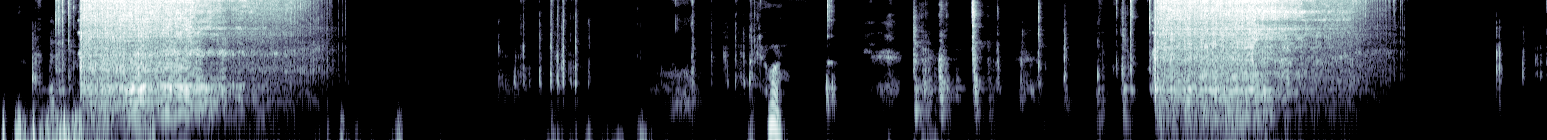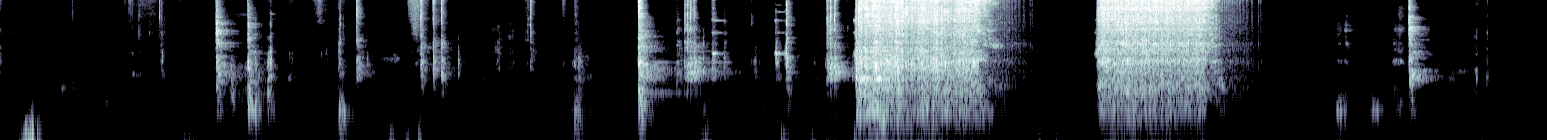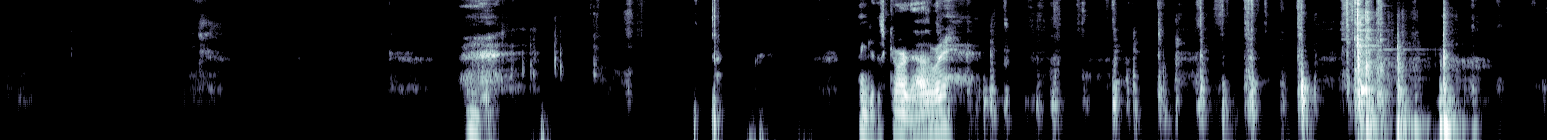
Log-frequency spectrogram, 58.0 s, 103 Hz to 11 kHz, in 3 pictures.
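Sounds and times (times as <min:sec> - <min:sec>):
electric ratchet spinning: 0:00.7 - 0:04.3, 0:14.4 - 0:17.6, 0:29.7 - 0:32.3, 0:33.0 - 0:35.1
metallic clicks of tools: 0:27.3 - 0:32.3, 0:36.7 - 0:37.3.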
